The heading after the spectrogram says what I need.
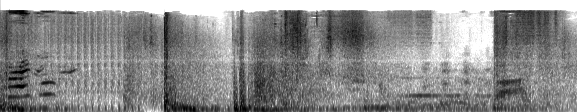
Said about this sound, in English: Oh my god, I sniped that guy!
